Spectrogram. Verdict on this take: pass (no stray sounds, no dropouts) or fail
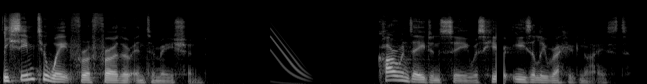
fail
